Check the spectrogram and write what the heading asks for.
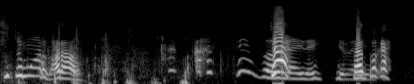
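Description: Women's voices shouting and crying out as they scuffle, in short broken calls; the loudest, highest cry comes near three seconds in, rising and then falling in pitch.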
